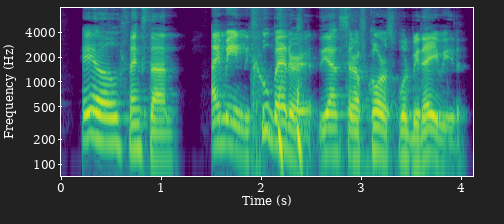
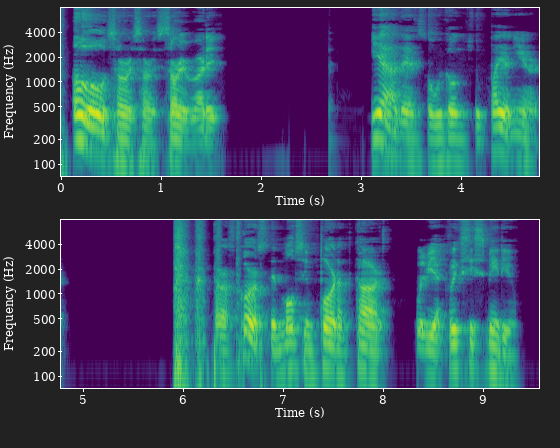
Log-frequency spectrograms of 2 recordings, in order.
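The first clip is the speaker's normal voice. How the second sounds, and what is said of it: Imitates another person's voice. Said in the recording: “You have to pretend to be David. Do your David impersonation.”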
